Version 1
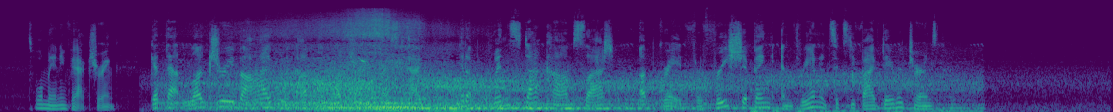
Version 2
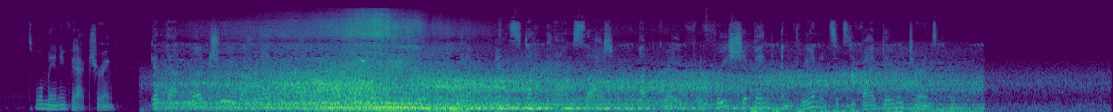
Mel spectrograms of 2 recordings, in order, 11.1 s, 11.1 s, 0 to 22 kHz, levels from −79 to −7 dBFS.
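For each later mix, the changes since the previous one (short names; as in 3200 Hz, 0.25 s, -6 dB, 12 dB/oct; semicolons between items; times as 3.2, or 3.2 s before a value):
speech: add bell 1600 Hz -8.5 dB 1.5 oct; background +6.5 dB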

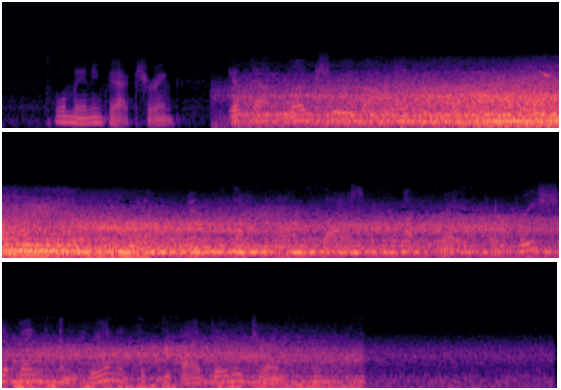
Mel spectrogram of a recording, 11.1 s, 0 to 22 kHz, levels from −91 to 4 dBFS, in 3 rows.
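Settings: master: add Gaussian blur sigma 4.3 samples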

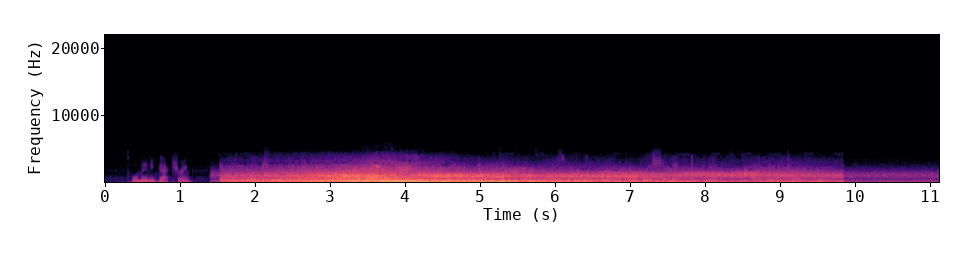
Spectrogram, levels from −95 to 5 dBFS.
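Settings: background +5.5 dB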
